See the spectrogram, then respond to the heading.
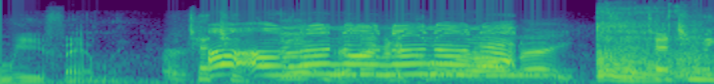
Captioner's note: blows raspberry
